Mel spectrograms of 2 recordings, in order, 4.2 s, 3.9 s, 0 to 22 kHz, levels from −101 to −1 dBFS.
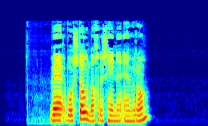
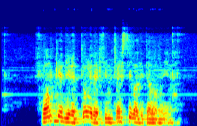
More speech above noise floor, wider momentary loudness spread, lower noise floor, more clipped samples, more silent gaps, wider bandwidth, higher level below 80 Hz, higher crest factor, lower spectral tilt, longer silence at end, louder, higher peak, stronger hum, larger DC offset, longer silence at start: first, 67 dB vs 45 dB; about the same, 8 LU vs 10 LU; first, -84 dBFS vs -63 dBFS; neither; neither; first, 11.5 kHz vs 7.8 kHz; second, -70 dBFS vs -54 dBFS; about the same, 20 dB vs 18 dB; second, -5.5 dB/octave vs -8.5 dB/octave; first, 1.2 s vs 0.35 s; about the same, -18 LUFS vs -19 LUFS; about the same, 0 dBFS vs -2 dBFS; first, 50 Hz at -50 dBFS vs none; neither; first, 1 s vs 0.85 s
